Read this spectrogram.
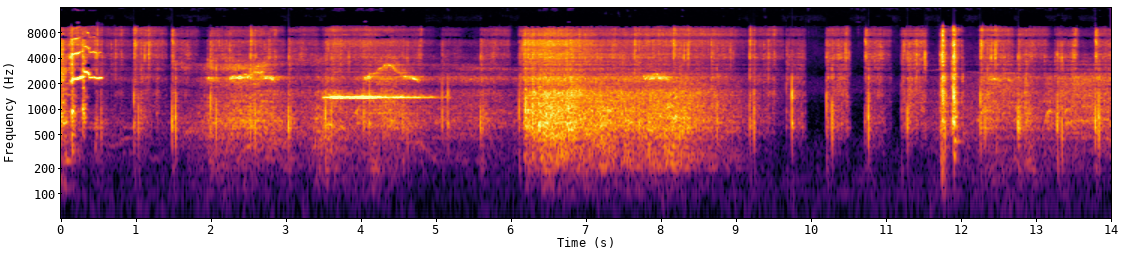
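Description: Footsteps patter from a small tablet speaker.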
